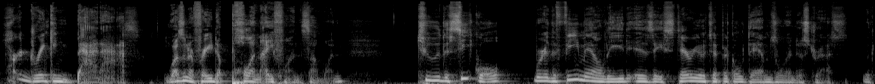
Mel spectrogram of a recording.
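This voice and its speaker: A man's voice: medium pitch, husky. A man co-hosting a podcast in casual chat, giving enthusiastic, emphatic opinions. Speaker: podcast co-host.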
